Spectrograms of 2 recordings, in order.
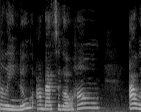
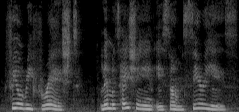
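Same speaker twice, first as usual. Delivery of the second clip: ordinary delivery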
